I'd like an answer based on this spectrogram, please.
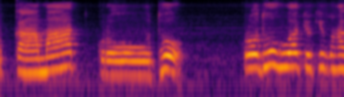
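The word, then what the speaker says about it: कामात्: कामात क्रोध अभि जायते तो कामात आधा त और क्रोध और उसके बाद अभि जायते सब जुड़ गया कैसे कैसे हो गया इसमें कामात का आधा त क्रोध के साथ जुड़ा तो कामात क्रोध क्रोध हुआ क्योंकि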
